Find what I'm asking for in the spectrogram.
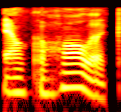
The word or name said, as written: alcoholic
